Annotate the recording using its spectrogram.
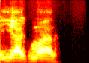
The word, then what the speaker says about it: Yagmar: Uh, e sim, estava certo, é, é assim que se pronuncia é Iagmar.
